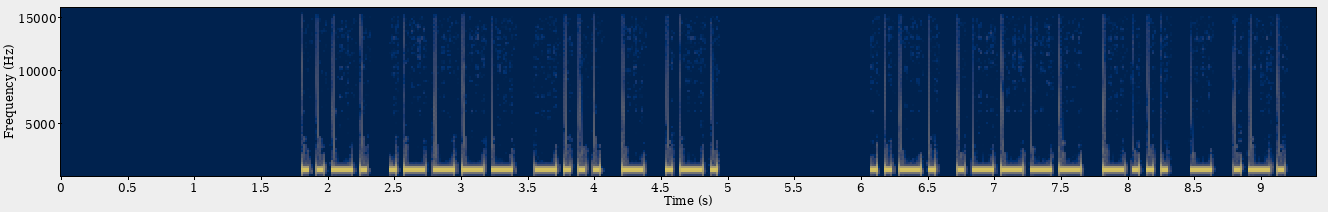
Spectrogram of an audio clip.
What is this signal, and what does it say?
Morse code, heard as a keyed tone, about 22 wpm, 700 Hz. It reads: F1BTR F1BTR
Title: DXCC-100 Call Signs - 5 Characters - Repeated 3x - 22wpm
